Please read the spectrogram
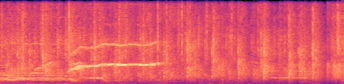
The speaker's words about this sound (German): Und dann möchte ich herzlich willkommen heißen auf der Bühne und auch bitte mit einem großen Applaus.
